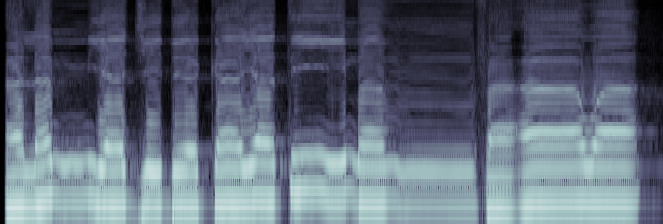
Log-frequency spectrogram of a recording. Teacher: Di situ ada pantulan dal, huruf dal, itu huruf pantul.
